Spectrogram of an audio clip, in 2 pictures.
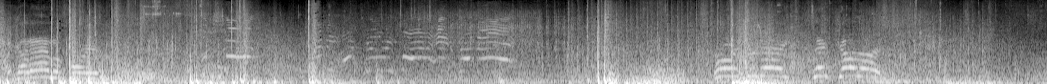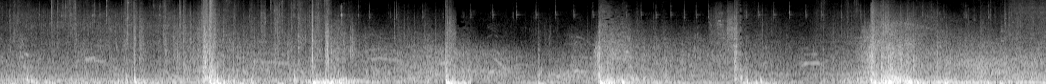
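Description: Guns fire in sharp bursts.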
